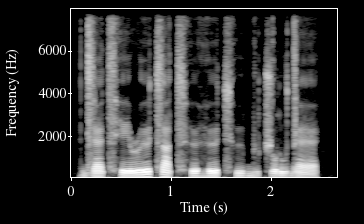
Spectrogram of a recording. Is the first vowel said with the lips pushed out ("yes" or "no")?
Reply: no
